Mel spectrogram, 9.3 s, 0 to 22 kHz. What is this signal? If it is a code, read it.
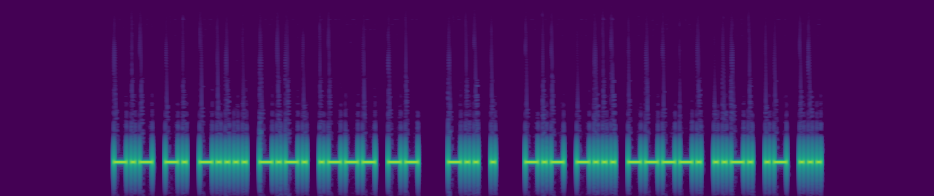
Morse code, heard as a keyed tone, about 28 wpm, 700 Hz. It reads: KN6CJM DE KB9FAS
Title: USA Callsign DE Callsign 28wpm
